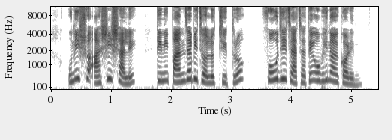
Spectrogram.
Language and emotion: Bengali, neutral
